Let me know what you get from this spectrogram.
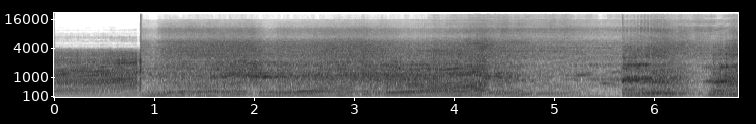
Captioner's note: engine motor revving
